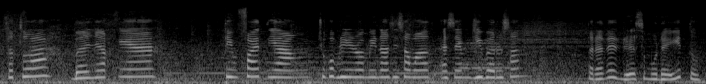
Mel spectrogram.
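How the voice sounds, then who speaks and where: A woman calling a live game match excitably, like a fighting game announcer. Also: very high-pitched, moderate pace. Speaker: esports shoutcaster. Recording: music behind the voice. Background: music.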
